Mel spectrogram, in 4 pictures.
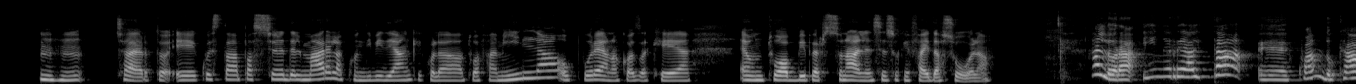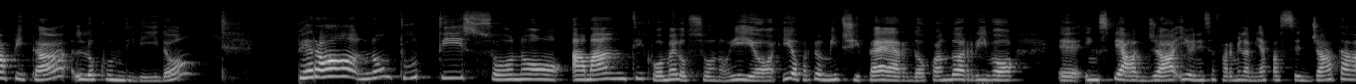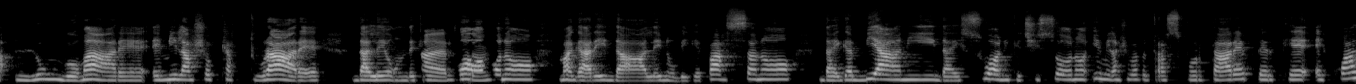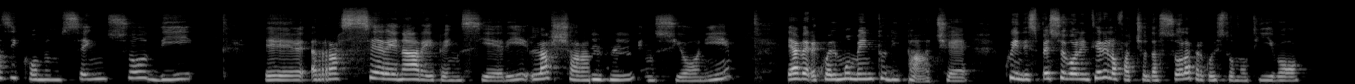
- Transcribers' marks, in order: "proprio" said as "propio"; "proprio" said as "popio"; tapping
- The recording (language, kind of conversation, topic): Italian, podcast, Come descriveresti il tuo rapporto con il mare?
